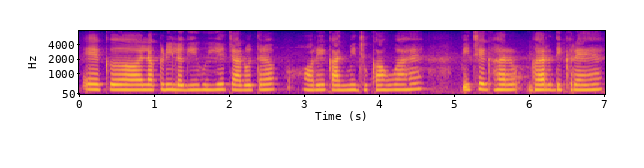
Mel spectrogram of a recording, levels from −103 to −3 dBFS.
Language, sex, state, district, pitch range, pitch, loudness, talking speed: Hindi, female, Punjab, Pathankot, 235-245 Hz, 240 Hz, -19 LUFS, 170 wpm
